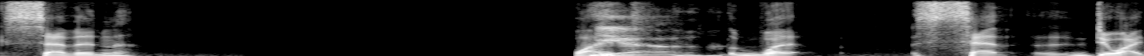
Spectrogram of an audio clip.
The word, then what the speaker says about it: Sever: You know, Sever is pronounced like 7. What? Yeah. What? Do I just say 7 then? Because I thought Sever was pronounced like Sever.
